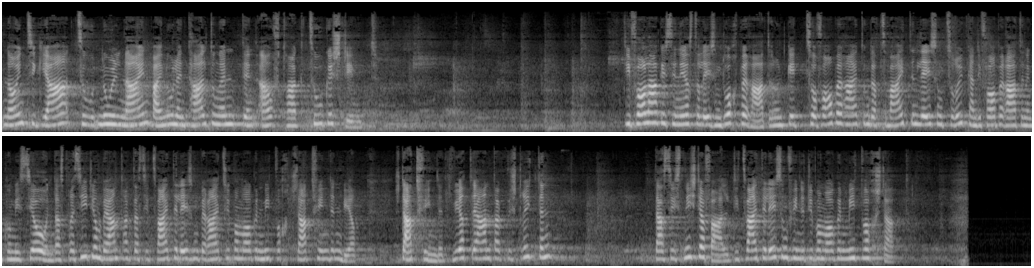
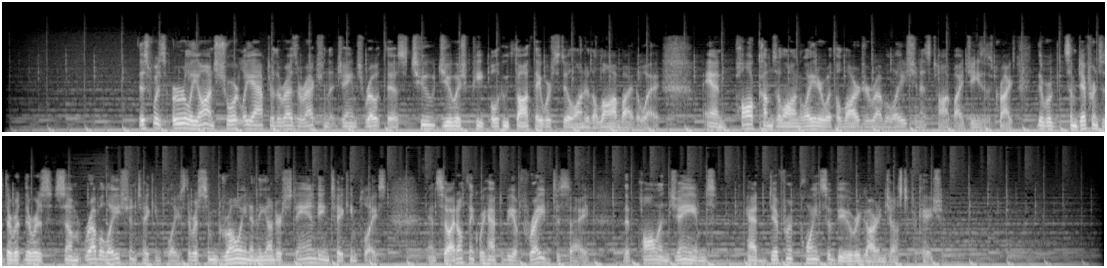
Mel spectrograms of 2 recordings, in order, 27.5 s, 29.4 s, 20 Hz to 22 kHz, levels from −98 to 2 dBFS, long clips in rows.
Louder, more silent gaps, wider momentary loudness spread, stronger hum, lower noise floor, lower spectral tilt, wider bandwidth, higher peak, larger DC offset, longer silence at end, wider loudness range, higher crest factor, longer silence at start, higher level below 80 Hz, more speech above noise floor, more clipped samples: second, -26 LUFS vs -19 LUFS; neither; about the same, 11 LU vs 13 LU; neither; first, -80 dBFS vs -46 dBFS; second, -3.5 dB/octave vs -6 dB/octave; about the same, 16 kHz vs 16 kHz; second, -4 dBFS vs 0 dBFS; neither; first, 0.85 s vs 0.25 s; first, 7 LU vs 3 LU; about the same, 22 dB vs 18 dB; second, 0 s vs 0.4 s; second, -72 dBFS vs -30 dBFS; first, 54 dB vs 28 dB; neither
